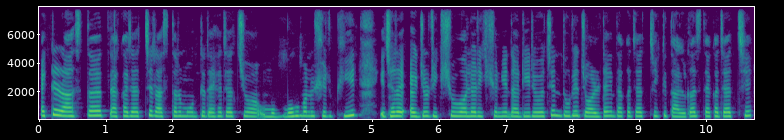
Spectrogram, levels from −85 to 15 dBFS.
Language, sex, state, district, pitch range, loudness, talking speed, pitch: Bengali, female, West Bengal, Paschim Medinipur, 280-300 Hz, -17 LUFS, 175 wpm, 285 Hz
